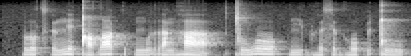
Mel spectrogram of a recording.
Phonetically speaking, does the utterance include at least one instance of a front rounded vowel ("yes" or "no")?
yes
